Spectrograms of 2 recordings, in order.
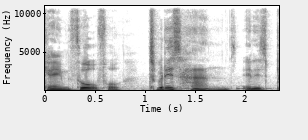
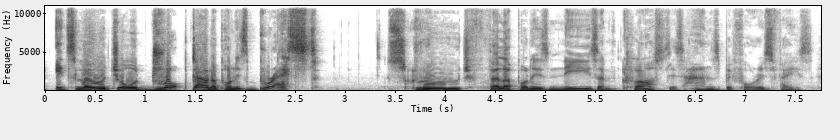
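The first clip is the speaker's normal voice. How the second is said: usual speaking voice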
